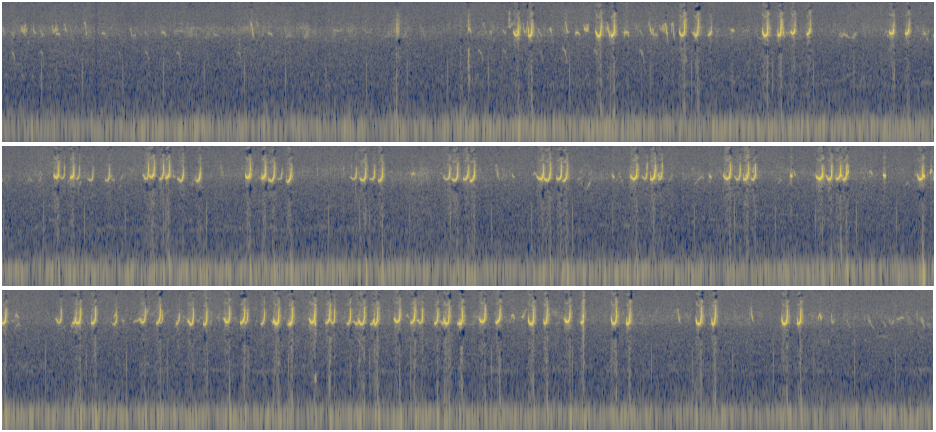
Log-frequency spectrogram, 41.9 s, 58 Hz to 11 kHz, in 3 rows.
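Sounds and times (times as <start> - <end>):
quail chirping: 0.0 - 41.9
steady low hum: 0.0 - 41.9.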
